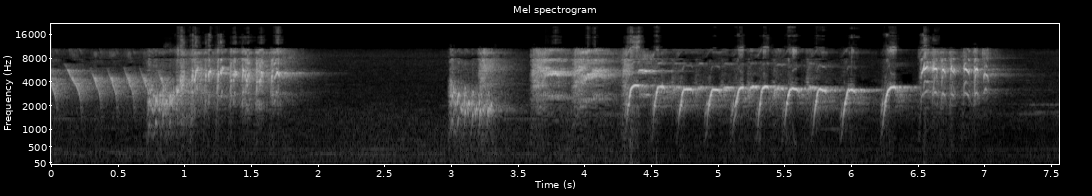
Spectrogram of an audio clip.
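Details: Greater green leafbird from Banyuwangi, Indonesia, in energetic song. Rapid, rattling bursts of high notes alternate with a run of about a dozen quick, identical upswept whistles, fast and regular, ending in chatter.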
